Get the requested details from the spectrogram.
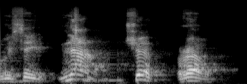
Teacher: we start high and then we go down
